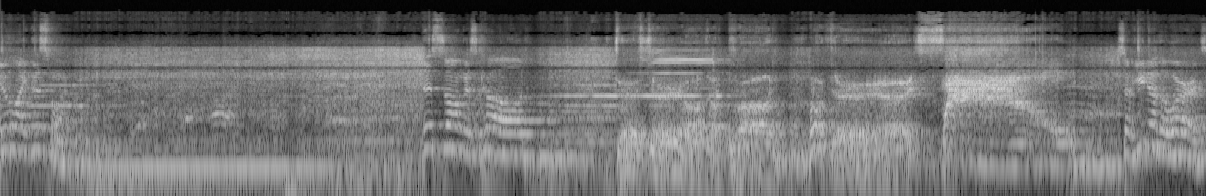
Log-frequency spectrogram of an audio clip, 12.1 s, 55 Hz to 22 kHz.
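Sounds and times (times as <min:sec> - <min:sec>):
faint crowd chatter: 0:00.0 - 0:07.7
amplifier hum: 0:00.0 - 0:09.1.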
